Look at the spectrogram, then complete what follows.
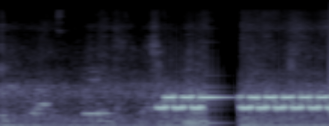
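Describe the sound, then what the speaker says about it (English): A telephone rings with a rapid warbling electronic trill that starts after a second of quiet, pauses briefly, then trills again, loud and near. "And now our phone is ringing."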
